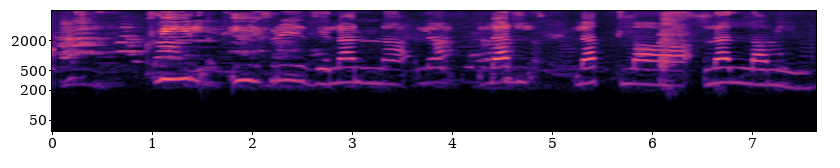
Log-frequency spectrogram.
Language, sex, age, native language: Icelandic, female, 9, Icelandic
